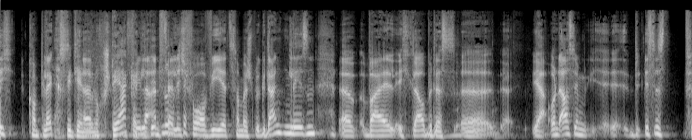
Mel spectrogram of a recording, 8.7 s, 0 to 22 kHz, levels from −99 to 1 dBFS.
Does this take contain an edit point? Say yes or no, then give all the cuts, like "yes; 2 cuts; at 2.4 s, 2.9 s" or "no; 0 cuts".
no; 0 cuts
